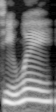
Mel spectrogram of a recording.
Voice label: "jiwei", Chinese, Taiwan, restaurant; diancan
